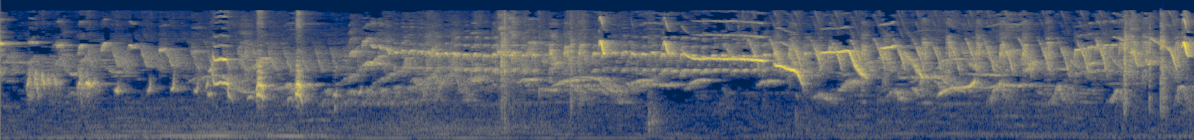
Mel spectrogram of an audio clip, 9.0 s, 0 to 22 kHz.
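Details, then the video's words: Competition bird from the wild, tail over 20 cm, long in care and steady, pouring out varied whistled and chattering phrases, some long clear whistles and quick buzzy runs, with faint low background rumble. "Burung event ori hutan ekor 20cm up lg on banget"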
